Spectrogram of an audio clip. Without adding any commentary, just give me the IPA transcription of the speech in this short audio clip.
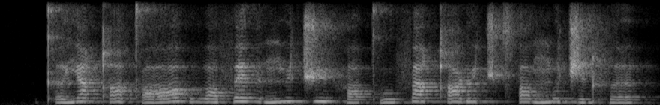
kʼ ə˩ j ɛ˥ qʼ ɔ˧ kʼ ɒ˩˥ | β ɒ˧ f ɛ˥ ð ʏ˩ ŋ͡m y˥ d͡ʒ y˥˩ h ɒ˩ kʼ u˩ f a˥ qʼ ɒ˥ ɽ y˥˩ t͡ʃ t͡sʼ ɒ˥˩ ŋ͡m o˥ d͡ʒ ə˩ ɖ f ə˩

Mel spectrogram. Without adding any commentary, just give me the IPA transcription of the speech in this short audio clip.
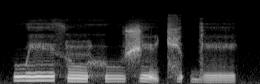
w e˦ ɪ̯ θ ũ˨ h u˨ ʃ ḛ˦˨ ɪ̯ t͡ɕ ʊ˦ ʔ ɡ e˨

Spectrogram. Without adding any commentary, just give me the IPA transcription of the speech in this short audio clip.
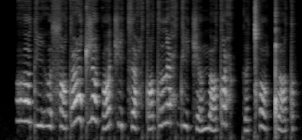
ɦ ɒ˥ d i˧ ɦ ʊ˧ s ɔ˧˩˧ tˤ ʕ ə˥˨ tˤ ʒ ɒ˥˨ k ɒ˩˥ t͡ʃ i˧˩ t͡s ə˧˩ ħ tˤ i˩˥ tˤ lː i˥ ħ d i˥˨ t͡ʃ ə˧˩˧ m u˧˩˧ tˤ u˥ ħ kː ə˩˥ ǀʰ ɔ˥˨ ǃ u˧˩˧ tˤ

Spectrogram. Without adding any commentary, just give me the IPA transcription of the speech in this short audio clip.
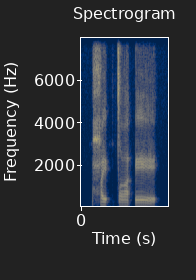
ħ e ʔ tˤ a ʔ e

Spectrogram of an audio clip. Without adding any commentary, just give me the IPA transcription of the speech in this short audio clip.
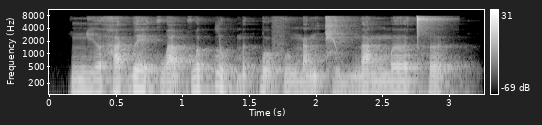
ɲ i˧ ə̯ h a˦˥ k̚ v e˧ k w a̰˧˨ w k w ə˦˥ p̚ l u˨˩ p̚ m ə˦˥ t̚ ɓ o̰˧˨ f u˧ ŋ a˨˦ ŋ t͡ɕ ṳ˨˩ m n a˧ ŋ m əː˧ t̪ʰ ə˨˩ t̚

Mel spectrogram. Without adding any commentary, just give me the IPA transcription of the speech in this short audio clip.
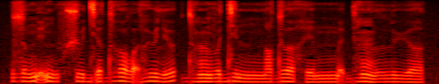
z ɵ ŋ ḛ ŋ ʉ f ʃ ʉ dʲ ɛ̰ ɐ̯ dʱ ɵ lˠ ɛ̰ ɦ ʉ lʲ ɵ | dʱ œ̃ v ɵ dʲ ʉ nː ɑ d ɵ ɐ̯ h e mː ɛ̰ ɡʱ ɛ̃ lː y ɐ̯

